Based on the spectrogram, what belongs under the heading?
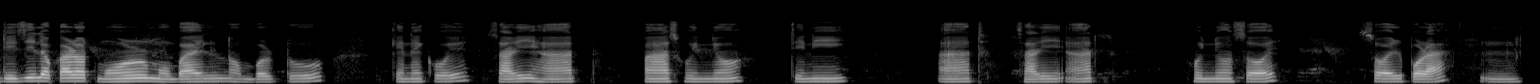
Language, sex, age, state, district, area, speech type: Assamese, male, 30-45, Assam, Sivasagar, rural, read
